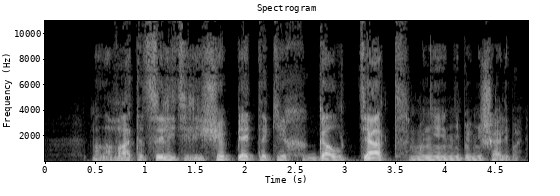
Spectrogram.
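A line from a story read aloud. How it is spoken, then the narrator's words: Grumbling. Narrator (Russian): проворчал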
